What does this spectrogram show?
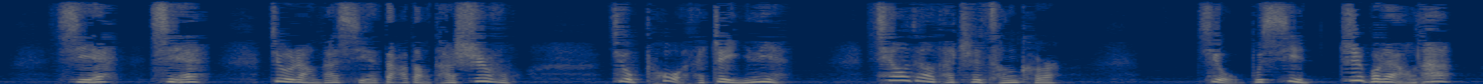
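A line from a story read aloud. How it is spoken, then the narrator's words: Panting shout. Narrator (Chinese): 喘着粗气叫道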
